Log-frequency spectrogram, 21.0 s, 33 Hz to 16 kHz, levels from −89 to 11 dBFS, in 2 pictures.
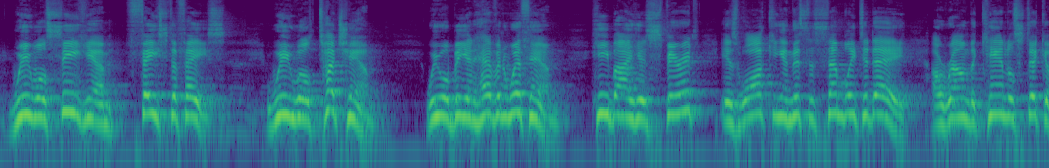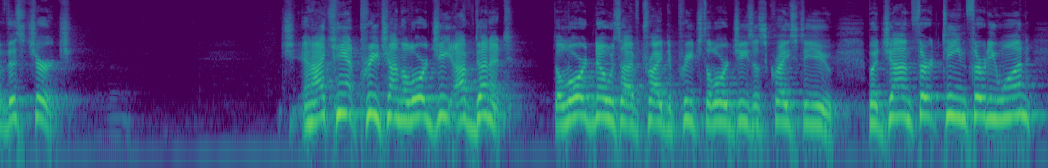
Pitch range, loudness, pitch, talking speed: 180-230 Hz, -21 LUFS, 210 Hz, 175 wpm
